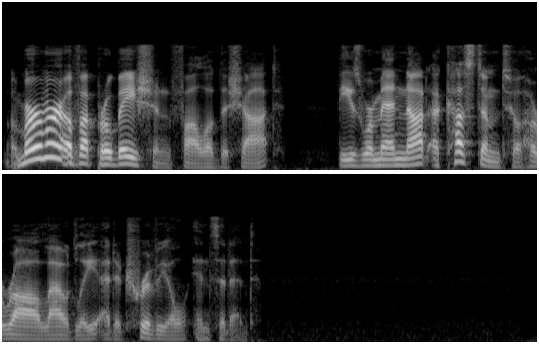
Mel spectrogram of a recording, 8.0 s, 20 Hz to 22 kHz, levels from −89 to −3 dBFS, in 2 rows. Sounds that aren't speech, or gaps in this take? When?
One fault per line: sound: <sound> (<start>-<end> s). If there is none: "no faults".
no faults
